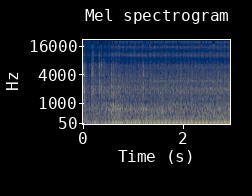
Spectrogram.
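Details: Honda automatic scooter CVT after replacing rollers and slider rubbers, pulley nut tightened with a 19 mm wrench: low, even idle throb with no rattle or grind from the belt drive; clattering from the roller housing before repair, now smooth.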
